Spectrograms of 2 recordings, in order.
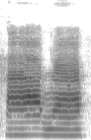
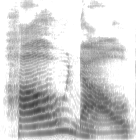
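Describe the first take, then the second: First: It is said in a Cockney accent. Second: It is said in a British accent.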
